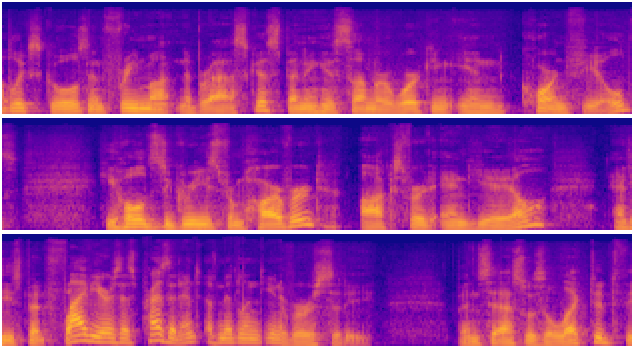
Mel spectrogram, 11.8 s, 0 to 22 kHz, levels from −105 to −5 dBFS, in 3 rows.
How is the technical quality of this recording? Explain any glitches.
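One glitch stands out, a section at the wrong speed. From 8.30 to 9.62 s the speech runs 1.4 times fast and rises about five semitones, likely from playback on the wrong clock. Tempo and pitch jump together, which separates it from a pitch-shift fault, where timing would stay put.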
